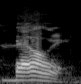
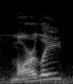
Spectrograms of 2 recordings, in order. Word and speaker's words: Marle: Like, why do you keep Her name is not Marl. Well, how do you pronounce it? Marley? Yeah.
